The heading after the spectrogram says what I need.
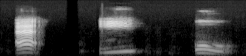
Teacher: huruf hamzah tidak ada aliran nafas karena tadi ya pita suaranya tertutup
